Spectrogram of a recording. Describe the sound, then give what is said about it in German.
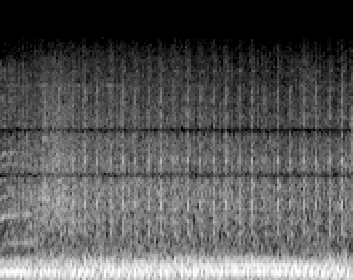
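A heavy engine of construction machinery at a construction site idles steadily with a low, rumbling drone and a faint regular knocking pulse, running without pause. No voices are heard. “Eine Baustelle.”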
